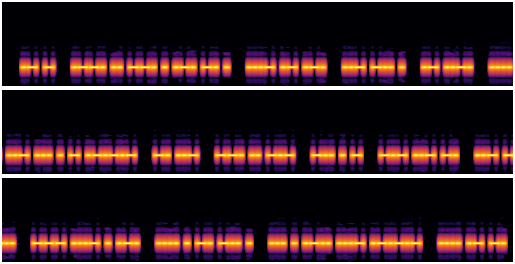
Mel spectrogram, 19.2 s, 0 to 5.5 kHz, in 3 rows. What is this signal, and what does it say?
Morse code, heard as a keyed tone, about 34 wpm, 600 Hz. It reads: AT PIGERNE VAR UDE AF HUSET. NU GIK DET KUN UD OVER HENDE SELV. HAN
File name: Ferie QRQ 34wpm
